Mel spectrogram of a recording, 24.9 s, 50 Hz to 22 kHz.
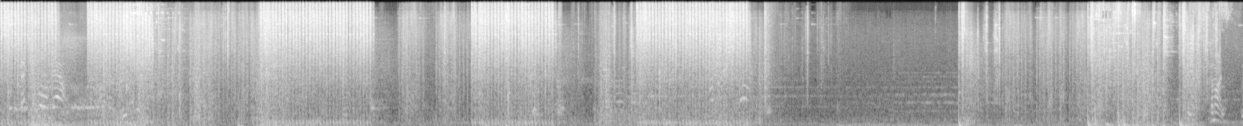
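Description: Bursts of automatic gunfire and rapid weapon fire in The Division 2 combat, loud and dense with short pauses between volleys, with voices and game sounds mixed underneath.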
